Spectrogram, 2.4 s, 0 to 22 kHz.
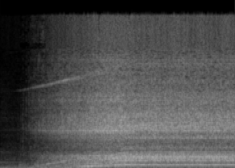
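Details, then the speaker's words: E-bike with a newly installed Flipsky FT85GS controller, 3-speed switch on setting 3 (wired as low speed, flipped from the ENC kit): a smooth whine climbs quickly and settles into a steady, even tone, no grinding or clicking. "Yeah, that's definitely the low speed. So it looks like as it's currently wired up, number 1 is the high speed, number 2 is the mid speed, and number 3 is the low speed, which is actually flipped, I think, from the ENC kit."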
